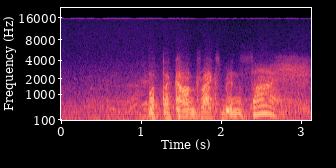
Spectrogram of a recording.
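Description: An older man speaks in a low, serious voice.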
